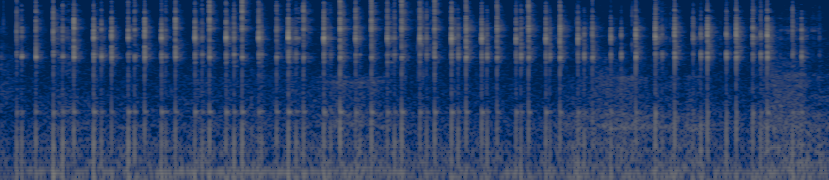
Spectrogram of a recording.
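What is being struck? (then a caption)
Plastic jellyfish pop tube toy. A green plastic jellyfish pop tube toy with a hollow dome head and ribbed tubes is tapped and scratched with fingertips and nails. The result is a rapid, steady stream of sharp, bright plastic clicks and ticks, each dying away almost instantly.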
